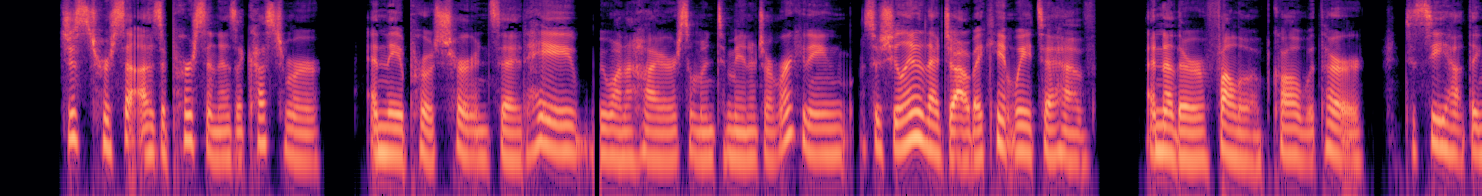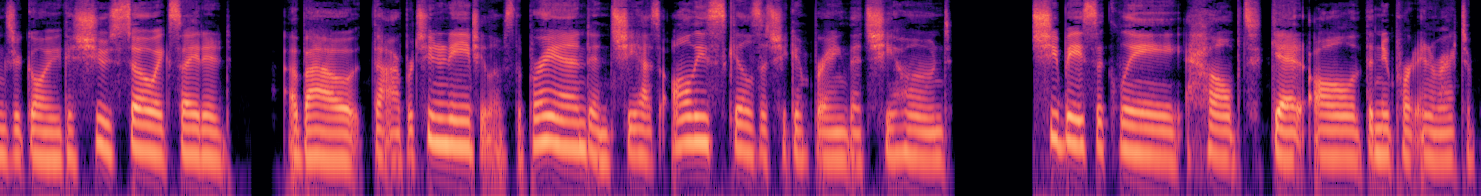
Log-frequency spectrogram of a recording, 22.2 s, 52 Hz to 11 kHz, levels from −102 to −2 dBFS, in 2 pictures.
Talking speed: 215 wpm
